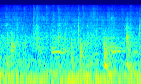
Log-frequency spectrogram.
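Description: Onions and a sprig of curry leaves frying in a pan for dosa fillings, a continuous close sizzle with a few stirring scrapes over its short length.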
